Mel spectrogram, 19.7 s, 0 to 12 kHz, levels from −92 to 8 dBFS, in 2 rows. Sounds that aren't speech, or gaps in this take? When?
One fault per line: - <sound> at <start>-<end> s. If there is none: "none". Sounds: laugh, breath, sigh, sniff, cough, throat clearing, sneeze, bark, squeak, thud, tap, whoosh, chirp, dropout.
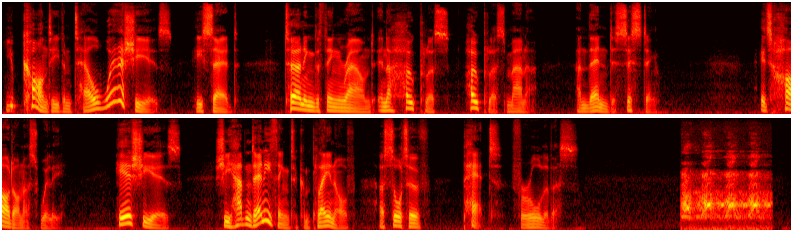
- bark at 18.3-19.5 s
